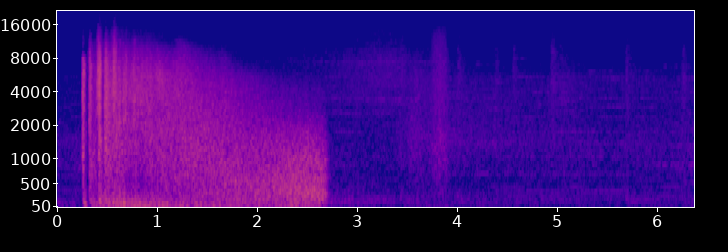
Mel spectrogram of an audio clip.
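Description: A warship's main guns fire a salvo in World of Warships, a sharp loud blast followed by a roaring rumble that cuts off after about two seconds, then quieter background with faint distant pops.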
